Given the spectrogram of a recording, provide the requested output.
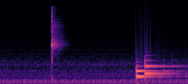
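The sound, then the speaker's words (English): A single crisp finger snap rings out against a quiet background, followed about a second later by a short, bright two-note electronic chime that fades out. “You just snap your fingers and he's came back.”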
